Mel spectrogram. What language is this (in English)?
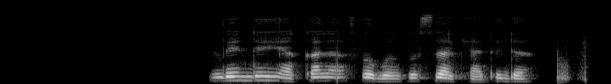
Ewondo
